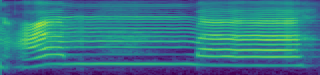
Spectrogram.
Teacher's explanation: बिगाफिलिन अम्मा, मीम मुशद्दद है, जमा कर, और अलिफ मद्दा है, अम्मा पे अलिफ खाली से पहले मीम के ऊपर ज़बर है, अलिफ मद्दा एक अलिफ के बराबर खींच कर पढ़ना है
